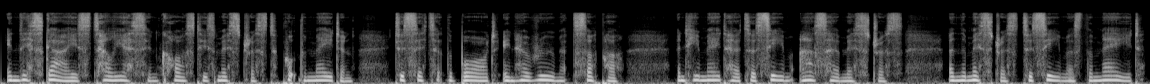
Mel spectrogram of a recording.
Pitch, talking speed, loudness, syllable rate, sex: 175 Hz, 200 wpm, -17 LUFS, 4.7 syllables/s, female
